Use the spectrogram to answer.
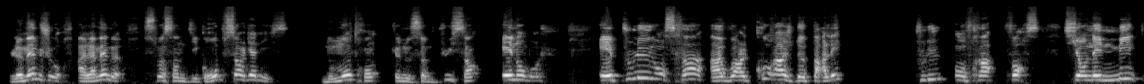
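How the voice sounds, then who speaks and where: A man's voice: sits high, fairly bright tone. A man with a French accent giving an earnest, preachy spoken testimony, reading from notes and commenting aloud to his wife.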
